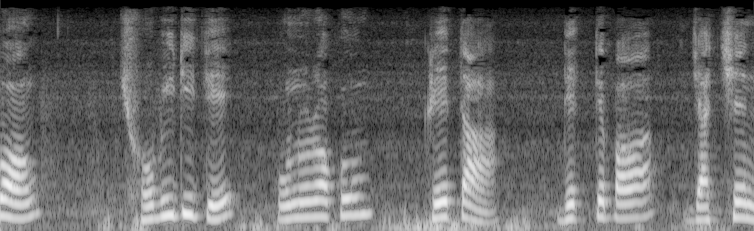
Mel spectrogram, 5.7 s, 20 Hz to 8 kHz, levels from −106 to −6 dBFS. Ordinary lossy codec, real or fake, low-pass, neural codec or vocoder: MP3, 48 kbps; real; 7.2 kHz; none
